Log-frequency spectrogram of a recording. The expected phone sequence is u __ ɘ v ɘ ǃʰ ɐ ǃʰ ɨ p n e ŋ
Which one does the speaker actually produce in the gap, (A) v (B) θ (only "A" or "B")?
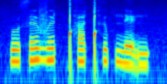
B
